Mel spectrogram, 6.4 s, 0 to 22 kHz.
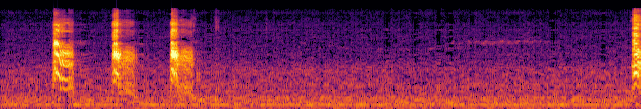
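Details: Two red-breasted woodpeckers at a squirrel feeder: three harsh, nasal, squealing calls about 0.6 seconds apart, then a pause and a fourth call, over a faint steady low hum.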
